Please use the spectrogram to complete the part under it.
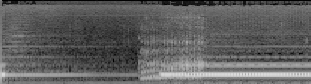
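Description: A telephone tone sounds while a call is being placed: a steady, loud electronic hum that dips briefly, then changes to a different steady tone that continues to the end.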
